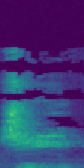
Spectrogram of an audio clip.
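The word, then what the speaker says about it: じ: Za, ji, zu, ze, zo. But pay attention to the second one. That would supposed to be Z, I, and Z. But we pronounce it like J, I, G.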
